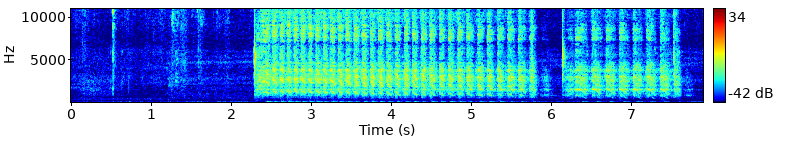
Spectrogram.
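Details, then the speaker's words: Honda CM400 carbureted motorcycle: two bursts of steady cranking, but the engine never catches; owner suspects the cold weather is upsetting the carburetors. "Why won't it start though? Because it's cold. Carburetors don't like the cold."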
